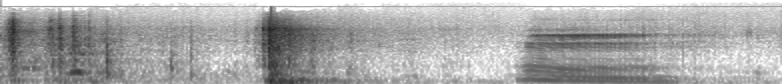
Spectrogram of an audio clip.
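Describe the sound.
A door slams shut once, a sharp, loud bang with a brief booming decay. Indistinct voices come just before it, and a short falling tonal sound follows afterward.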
